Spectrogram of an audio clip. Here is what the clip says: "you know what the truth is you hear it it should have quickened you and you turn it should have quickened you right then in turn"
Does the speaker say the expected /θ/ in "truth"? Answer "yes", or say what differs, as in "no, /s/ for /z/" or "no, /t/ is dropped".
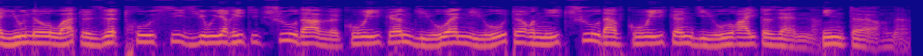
no, /s/ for /θ/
